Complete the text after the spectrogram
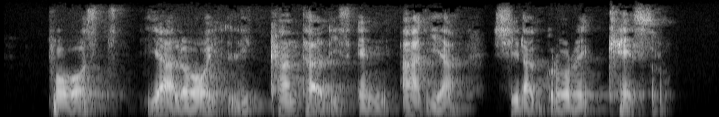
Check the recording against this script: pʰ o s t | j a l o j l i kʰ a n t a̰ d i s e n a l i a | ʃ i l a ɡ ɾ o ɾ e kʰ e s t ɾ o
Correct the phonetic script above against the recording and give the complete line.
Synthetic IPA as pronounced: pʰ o s t | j a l o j l i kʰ a n t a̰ d i s e n a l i a | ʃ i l a ɡ ɾ o ɾ e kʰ e s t ɾ o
